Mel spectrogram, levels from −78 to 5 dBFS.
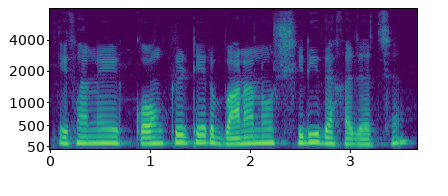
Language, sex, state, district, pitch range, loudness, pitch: Bengali, male, West Bengal, Alipurduar, 130-150 Hz, -16 LUFS, 140 Hz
